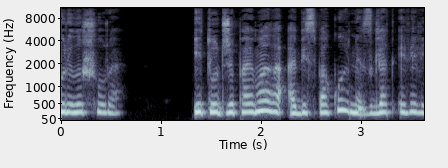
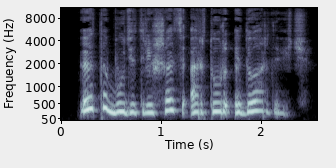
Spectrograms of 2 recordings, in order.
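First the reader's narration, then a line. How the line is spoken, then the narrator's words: Calm. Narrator (Russian): спокойно проговорил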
